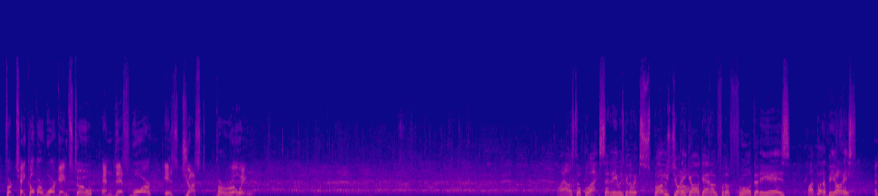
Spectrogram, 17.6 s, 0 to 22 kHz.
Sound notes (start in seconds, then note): 5.4 crowd chatter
